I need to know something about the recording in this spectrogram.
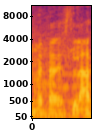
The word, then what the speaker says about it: Metal Slug: El escenario de Metal Slug de fondo, sí, se pronuncia en Metal Slug, ¿vale? Para quien quiera saberlo. Que vi el otro día que me dijeron, ah, Jin, es Metal Slug, se dice Metal Slug. No, no se dice Metal Slug. Metal Slug se escribe, amigo. Aprende inglés.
